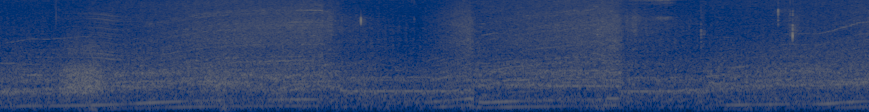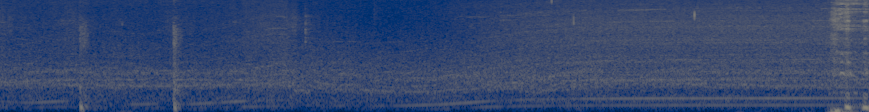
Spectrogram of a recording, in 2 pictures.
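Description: A drifting car in the video game CarX Street, an S-chassis build, with the engine revving through rising pitch sweeps and repeated gear shifts, a couple of sharp clicks along the way, loud and steady with no talking.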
